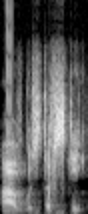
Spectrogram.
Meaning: August
- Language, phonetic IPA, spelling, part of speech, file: Russian, [ˈavɡʊstəfskʲɪj], августовский, adjective, Ru-а́вгустовский.ogg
